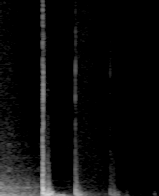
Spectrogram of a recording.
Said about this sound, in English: Demonstrate the knock for me, please. Oh, no. Okay. Give me a sequence.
